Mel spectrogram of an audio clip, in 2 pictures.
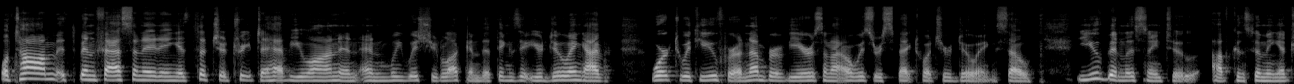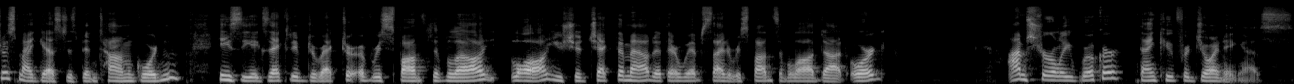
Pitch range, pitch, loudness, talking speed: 170-200 Hz, 180 Hz, -26 LUFS, 190 wpm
